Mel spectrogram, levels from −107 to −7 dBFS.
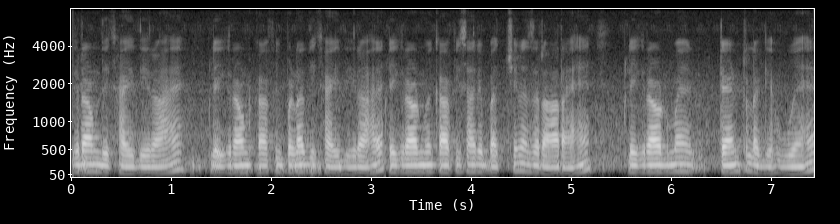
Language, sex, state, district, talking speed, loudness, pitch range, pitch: Hindi, male, West Bengal, Malda, 240 wpm, -31 LUFS, 100-115 Hz, 110 Hz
